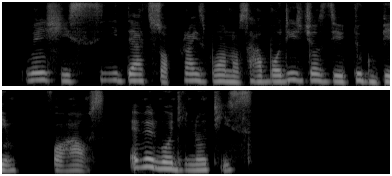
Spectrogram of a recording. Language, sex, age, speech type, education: Nigerian Pidgin, female, 15-29, spontaneous, tertiary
